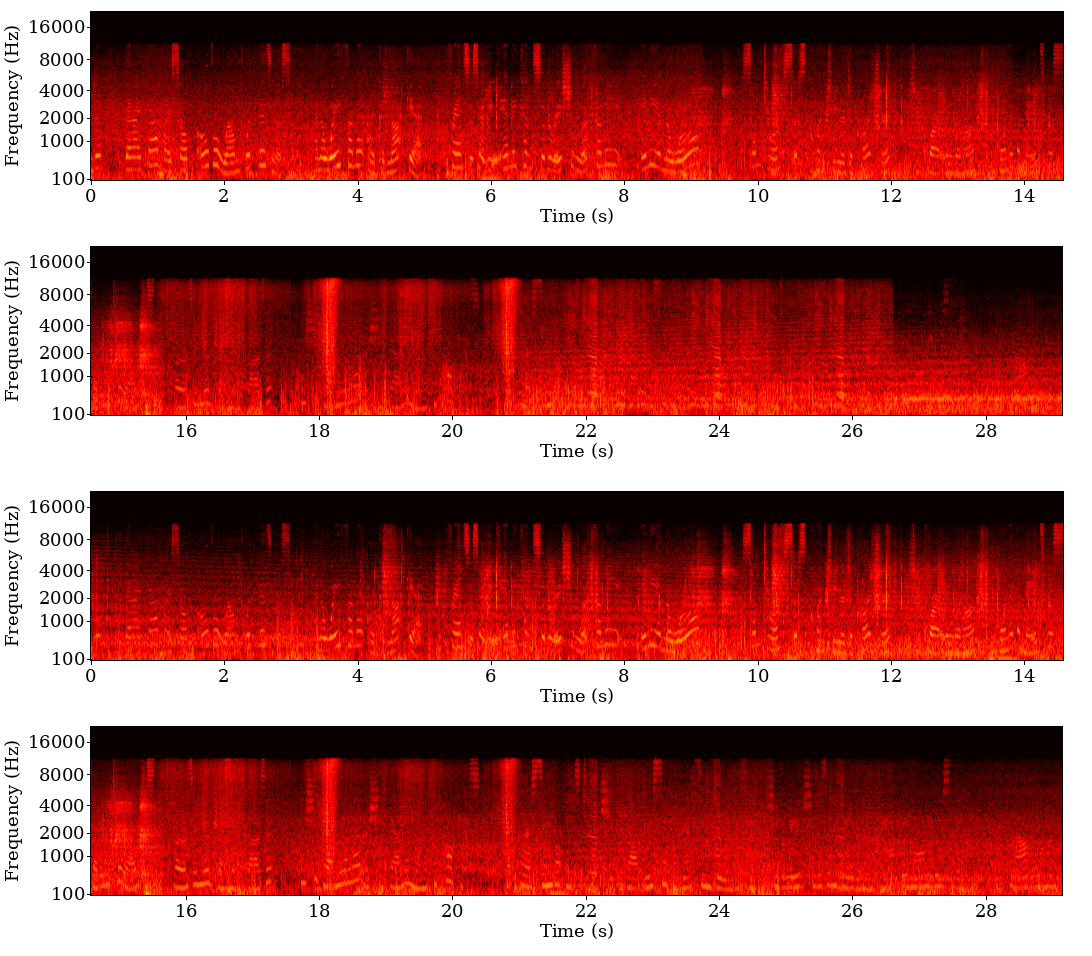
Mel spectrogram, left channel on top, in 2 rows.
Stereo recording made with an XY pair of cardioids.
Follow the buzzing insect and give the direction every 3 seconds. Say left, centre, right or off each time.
right, right, right, right, right, centre, left, left, left, left.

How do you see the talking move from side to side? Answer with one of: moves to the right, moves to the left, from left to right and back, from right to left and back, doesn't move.
moves to the right.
